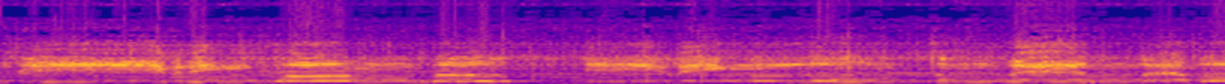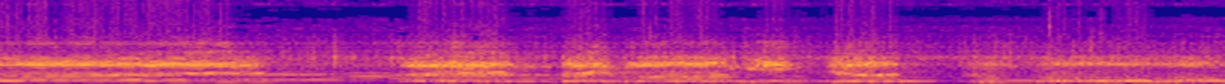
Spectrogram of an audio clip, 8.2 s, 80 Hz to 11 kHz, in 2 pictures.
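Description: Edison Amberola 30 phonograph playing a 1918 Blue Amberol cylinder record: an acoustic-era recording of music with strong vibrato, its sound thin and narrow-banded as it comes from the phonograph's horn.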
